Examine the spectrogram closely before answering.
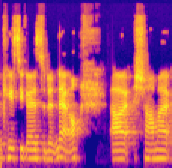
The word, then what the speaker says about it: Syama: you guys didn't know Shama is spelled with a why not an H make sure that I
